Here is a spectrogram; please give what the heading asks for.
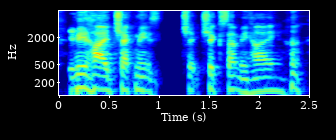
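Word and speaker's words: Mihaly Csikszentmihalyi: So I'll butcher the pronunciation, but it's a Hungarian psychology, it's a Hungarian name, Mihai Csikszentmihalyi.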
